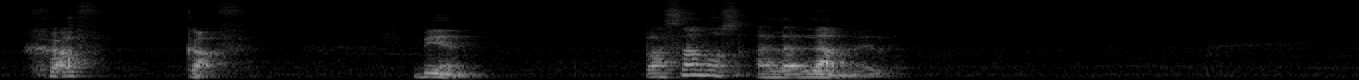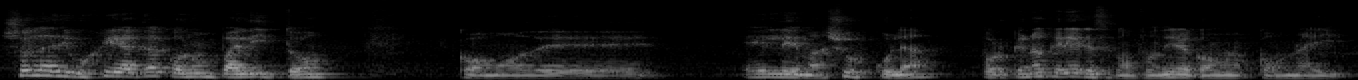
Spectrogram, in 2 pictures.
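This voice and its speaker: A man teaching a Biblical Hebrew class with an Argentine Spanish accent, explaining patiently and sounding out letters aloud, often clearing his throat. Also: mid-range voice, roomy sound. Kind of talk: university class lecture. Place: classroom with a blackboard.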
